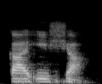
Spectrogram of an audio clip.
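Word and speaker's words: 会社: Okay, so first is काईशा. काईशा. Okay, SHYA. सिर्फ वाई इधर pronounce नहीं करने क्योंकि वो SH ग्रुप है.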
